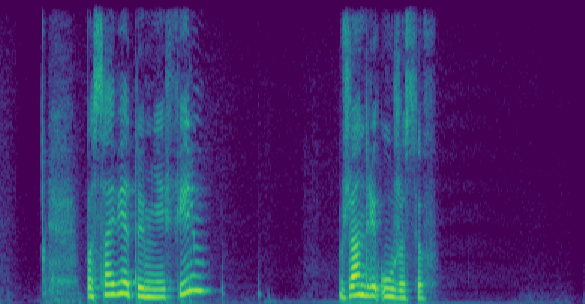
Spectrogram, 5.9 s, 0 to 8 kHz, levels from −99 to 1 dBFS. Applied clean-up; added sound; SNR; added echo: neural mask model RNNoise.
